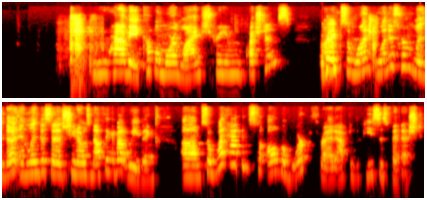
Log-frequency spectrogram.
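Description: A woman talks with animation over an online call.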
